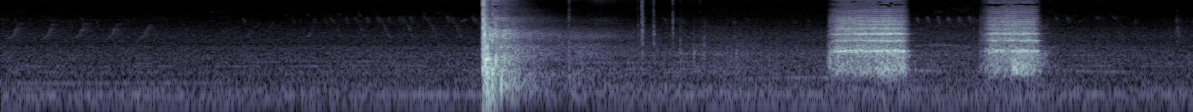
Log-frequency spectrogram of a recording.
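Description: Cut-down percussion-cap muzzleloader firing a single black-powder shot about five seconds in, with a short ringing tail. Then two steady, hollow hoots, the second shorter, as the barrel is blown down after the shot.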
